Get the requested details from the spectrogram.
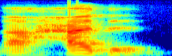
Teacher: langsung dipantulkan ya tidak diayun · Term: qqalah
